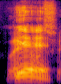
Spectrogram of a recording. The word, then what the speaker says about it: Lagos: Lagos, is how you say it? – Yeah, the capital. – Lagos, yeah.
